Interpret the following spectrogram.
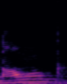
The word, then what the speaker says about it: hour: vowel sound like an hour because here the letter H is not pronounced it is silent so what is the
